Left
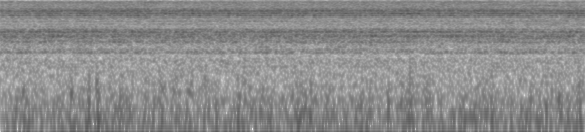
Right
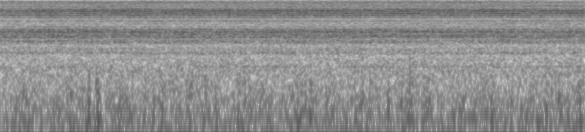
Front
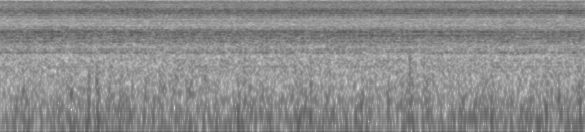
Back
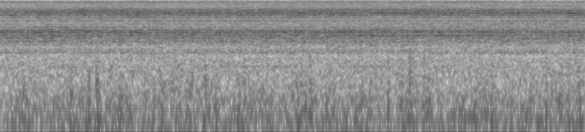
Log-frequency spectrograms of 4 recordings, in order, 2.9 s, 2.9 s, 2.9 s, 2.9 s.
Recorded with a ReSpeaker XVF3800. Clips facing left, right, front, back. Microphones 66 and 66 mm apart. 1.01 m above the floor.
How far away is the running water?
About 1.5 m.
